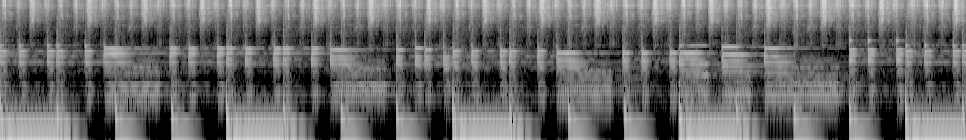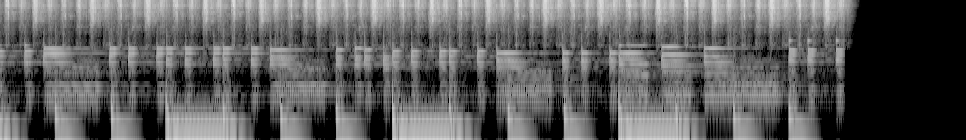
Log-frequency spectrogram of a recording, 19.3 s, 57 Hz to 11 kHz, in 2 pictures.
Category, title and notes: Music > Multiple instruments
106bpm e7 keys and kicks
Some noise I cooked up. Some live instruments recorded through Headrush MX5, and other parts assembled in Logic Pro. Steal any stems. Or if you're trying to make music, hit me up! I'll actually make something of quality if you check out my other stuff.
